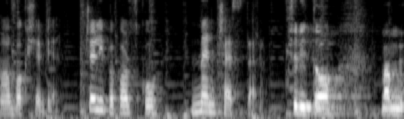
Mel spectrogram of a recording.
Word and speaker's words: Manchester: Arena Manchester czy Manchester Manchester tak mówią Brytyjczycy i ta pierwsza sam jest dokładnie pomiędzy polskim a a e Dlatego my musimy się zdecydować czy będziemy mówić przez A czy przez e po polsku i ja proponuję mówić przez e Manchester dlatego że następna samogłoska w tym słowie to też e i lepiej brzmi Jeżeli mamy dwie takie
